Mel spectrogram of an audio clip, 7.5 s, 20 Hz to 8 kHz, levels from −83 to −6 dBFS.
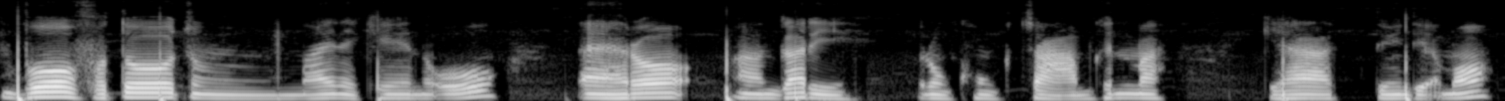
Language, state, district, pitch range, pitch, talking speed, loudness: Kokborok, Tripura, Dhalai, 110-130 Hz, 115 Hz, 125 wpm, -20 LUFS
